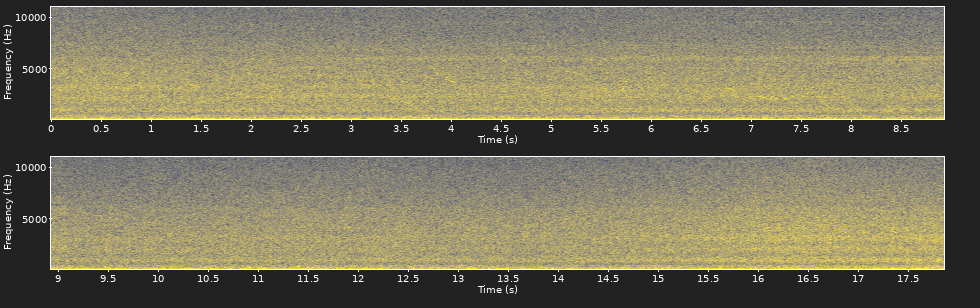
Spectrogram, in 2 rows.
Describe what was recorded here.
recorded on a field road, in front of a few big willows, on a windy day. (roland r-07)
